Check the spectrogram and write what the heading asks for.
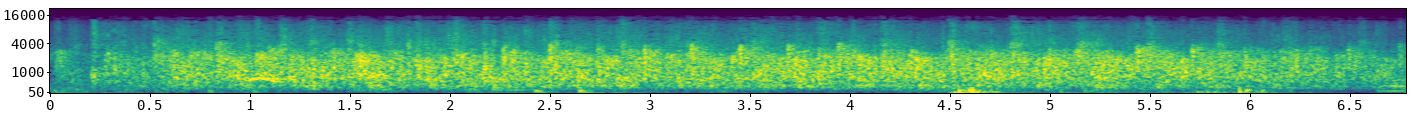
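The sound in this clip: An audience applauds to welcome speaker Hugo Blanco at a talk on indigenous movements in Latin America. The clapping is loud, dense and sustained, holding steady before easing slightly at the end.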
